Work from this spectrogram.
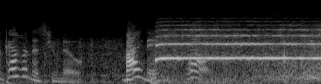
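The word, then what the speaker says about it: Froy: My name's Troy. You said Troy? No, oh, not Rudy. Troy. Sorry, I can't hear. It rhymes with joy.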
